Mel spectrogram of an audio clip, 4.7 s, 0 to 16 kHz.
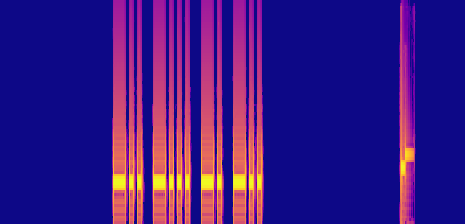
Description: Morse code, heard as a keyed tone, about 30 wpm, 700 Hz. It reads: DBND
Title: All Cut Numbers - 4-Digit 30wpm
